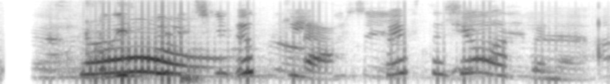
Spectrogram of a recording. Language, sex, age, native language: Icelandic, female, 13, Icelandic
